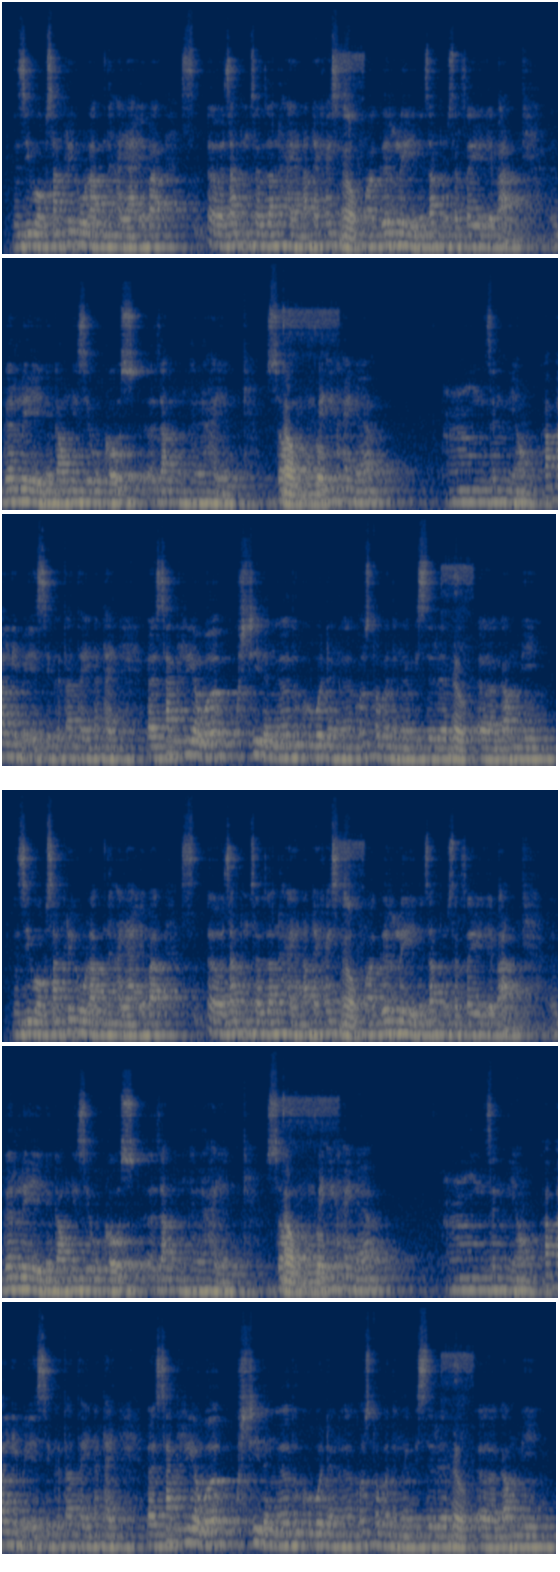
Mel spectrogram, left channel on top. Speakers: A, on the right; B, on the left.
A: जिउआव साख्रिखौ लाबोनो हाया एबा ओ जाफुंसार जानो हाया ना थाय खायसे
B: औ
A: सुबुङा गोरलैयैनो जाफुंसार जायो एबा गोरलैयैनो गावनि जिउखौ जाफुंहोनो हायो। स'
B: औ नंगौ
A: बेनिखायनो उम जोंनियाव खाफालनिबो एसे खोथा थायो नाथाय साख्रियावबो खुसि दोङो दुखुबो दोङो खस्थ'बो दोङ बि सोरो
B: औ
A: ओ गावनि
